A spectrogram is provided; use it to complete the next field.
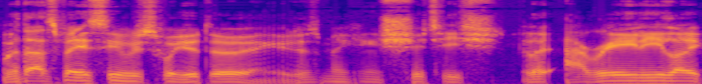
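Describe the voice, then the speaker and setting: A man's voice with vocal fry, in an English accent. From England. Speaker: gaming streamer. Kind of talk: casual livestream rant. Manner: halting.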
